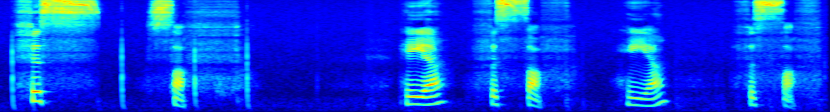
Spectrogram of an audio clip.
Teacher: Because we're skipping over this hamzatul wasl. You can't pronounce the lam because the next letter is a sun letter. So we skip straight to that sun letter that has the shadda.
